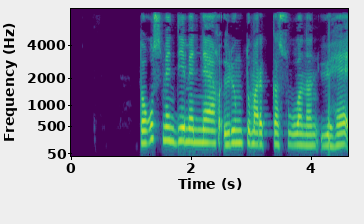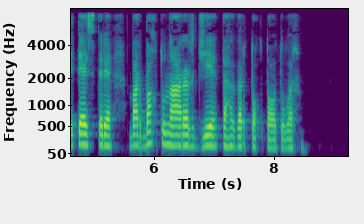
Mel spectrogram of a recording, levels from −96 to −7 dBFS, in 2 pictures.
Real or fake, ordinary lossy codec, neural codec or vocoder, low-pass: real; AAC, 48 kbps; none; 7.2 kHz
